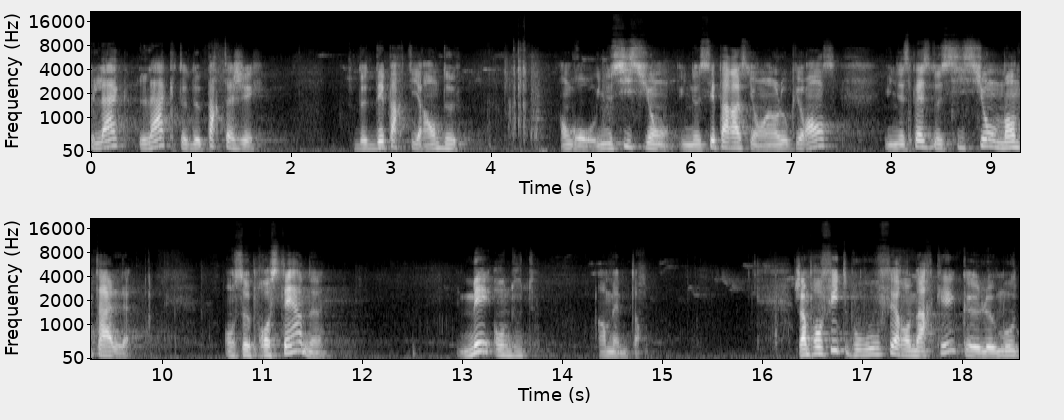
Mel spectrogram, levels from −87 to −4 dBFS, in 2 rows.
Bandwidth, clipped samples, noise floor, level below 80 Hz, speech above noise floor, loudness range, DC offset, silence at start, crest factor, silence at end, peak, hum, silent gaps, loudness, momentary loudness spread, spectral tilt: 10 kHz; under 0.1%; -59 dBFS; -64 dBFS; 36 dB; 5 LU; under 0.1%; 0 s; 24 dB; 0 s; 0 dBFS; none; none; -23 LUFS; 18 LU; -4.5 dB/octave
